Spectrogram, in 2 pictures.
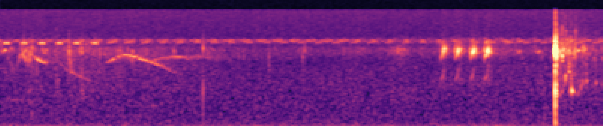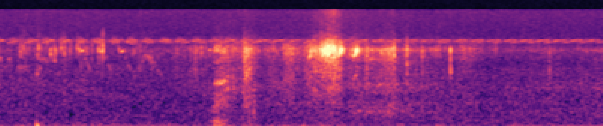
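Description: Quiet outdoor ambience with scattered short bird chirps and a thin steady high tone, broken by one sharp click a little under four seconds in.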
